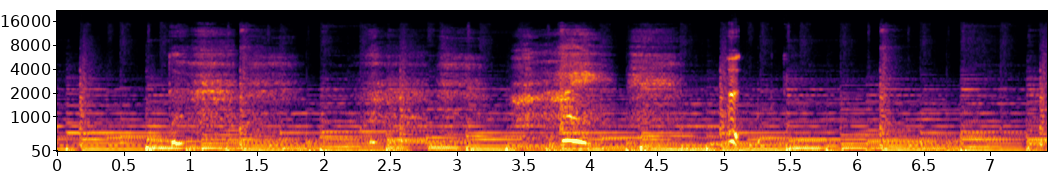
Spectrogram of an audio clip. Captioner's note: breathing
